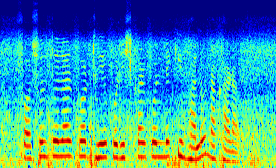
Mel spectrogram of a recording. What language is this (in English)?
Bangla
